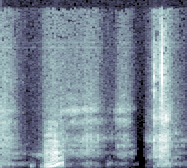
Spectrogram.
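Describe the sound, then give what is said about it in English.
Crunchy chewing of a crunchy chocolate cookie with sea salt, in a few short bursts, with a brief voiced hum mixed in partway through and no clear speech. “Initially, I was like, that is too crunchy.”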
